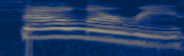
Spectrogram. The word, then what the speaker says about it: celery: Remember, a soft C is anytime we have a C and it has an E or an I after it. So this word is celery.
